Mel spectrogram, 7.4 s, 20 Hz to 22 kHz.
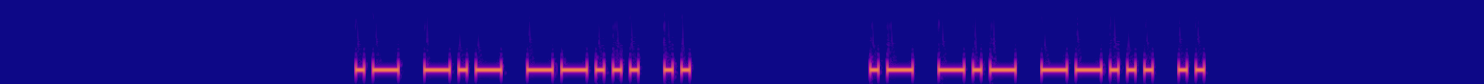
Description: Morse code, heard as a keyed tone, about 28 wpm, 700 Hz. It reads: AK7I AK7I
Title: USA Call Signs - 4 Characters - Repeated 2x - 28wpm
